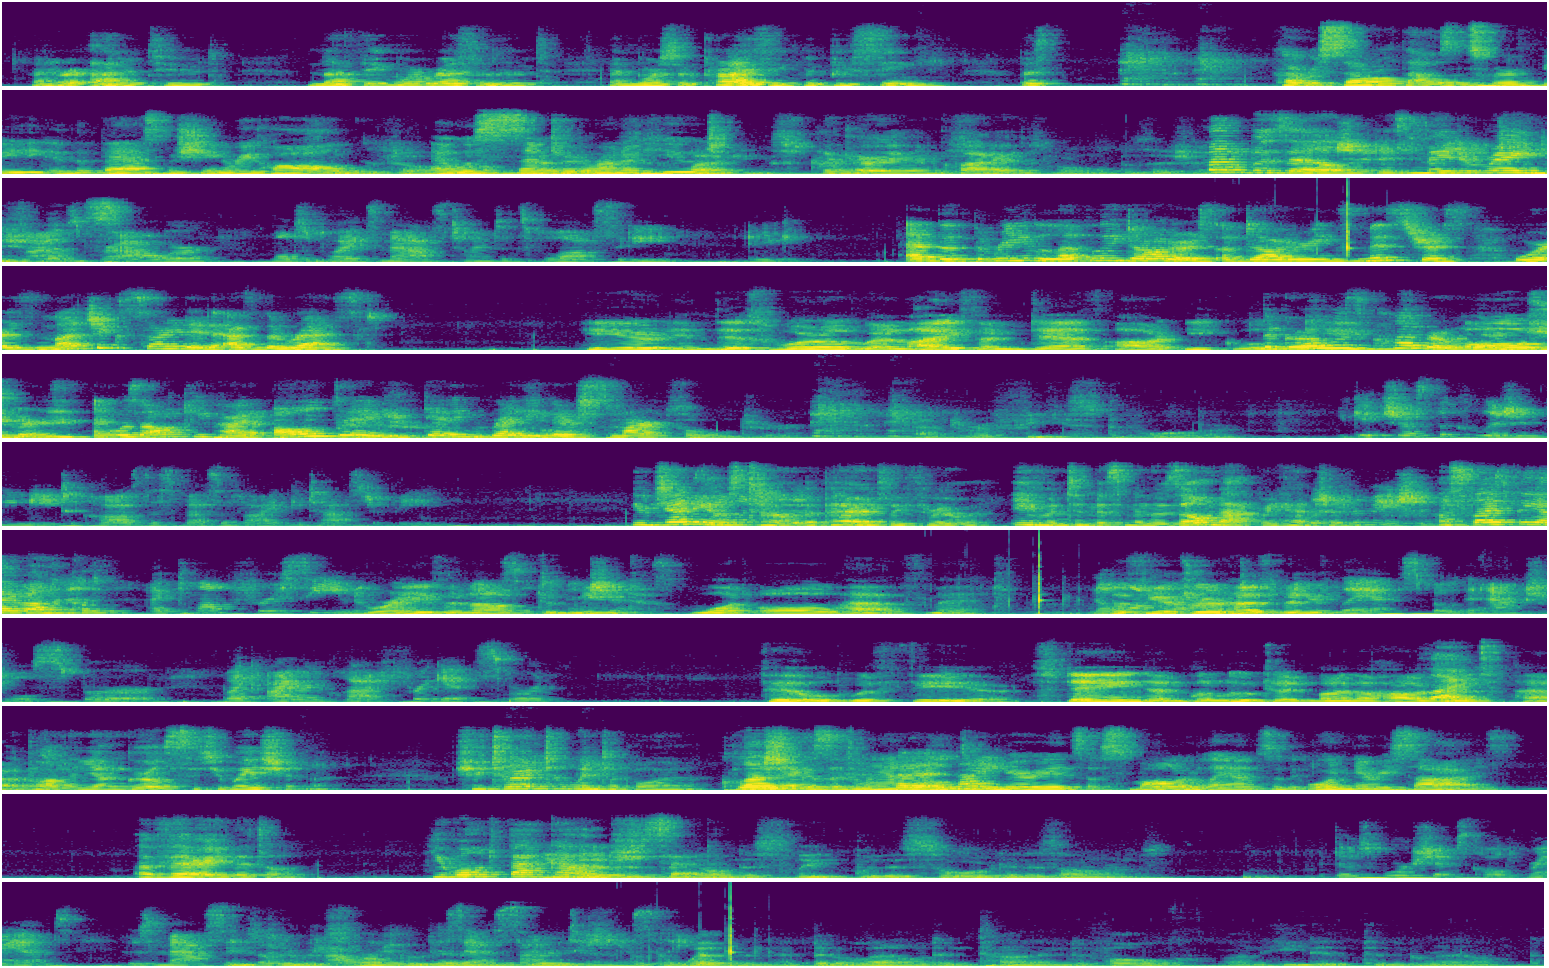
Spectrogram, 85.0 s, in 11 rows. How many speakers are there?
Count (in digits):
7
